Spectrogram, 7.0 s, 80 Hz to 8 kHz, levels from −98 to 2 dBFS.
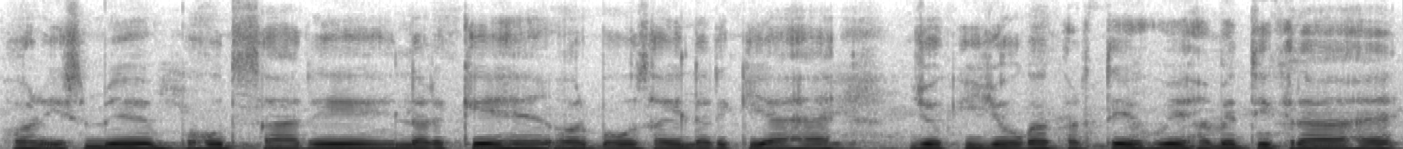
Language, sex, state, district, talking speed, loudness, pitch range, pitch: Hindi, male, Bihar, Patna, 170 wpm, -16 LUFS, 125-130 Hz, 130 Hz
